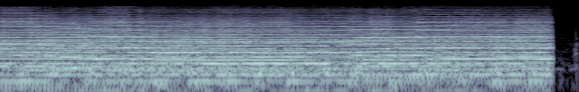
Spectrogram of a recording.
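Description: Orchestral theatre music with strings, playing steady, sustained chords at a full, even level.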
